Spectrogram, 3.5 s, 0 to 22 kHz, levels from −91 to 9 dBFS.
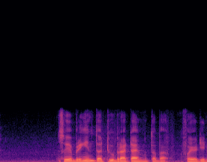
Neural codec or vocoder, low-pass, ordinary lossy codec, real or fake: none; 7.2 kHz; none; real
